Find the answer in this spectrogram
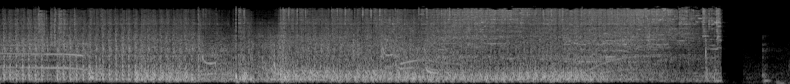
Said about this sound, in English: there's been lots of machine gun fire. There has. Glass is smashed everywhere.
